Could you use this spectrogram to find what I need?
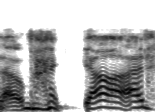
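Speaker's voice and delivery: mock-tearful, overwhelmed disbelief; retold crying. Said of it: "he started crying. He said".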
